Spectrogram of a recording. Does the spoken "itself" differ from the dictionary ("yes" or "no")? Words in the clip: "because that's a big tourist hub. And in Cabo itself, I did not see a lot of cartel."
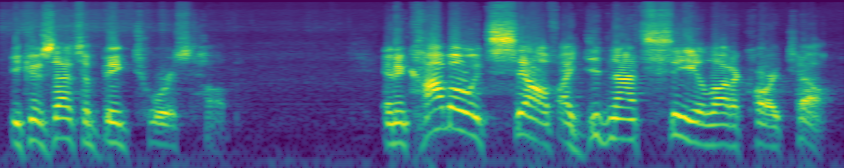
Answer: no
